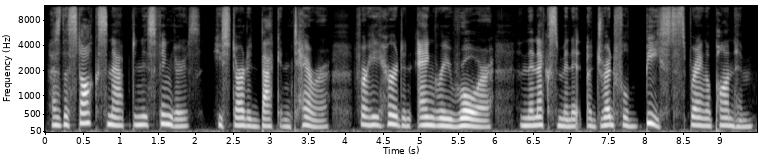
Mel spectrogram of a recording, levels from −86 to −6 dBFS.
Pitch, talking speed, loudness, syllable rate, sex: 200 Hz, 175 wpm, -19 LUFS, 4.4 syllables/s, female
